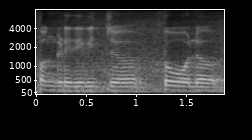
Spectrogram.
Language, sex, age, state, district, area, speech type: Punjabi, male, 30-45, Punjab, Mansa, urban, spontaneous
